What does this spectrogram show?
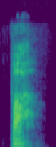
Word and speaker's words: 吧: 爸 Se pronuncia con el tono neutro.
